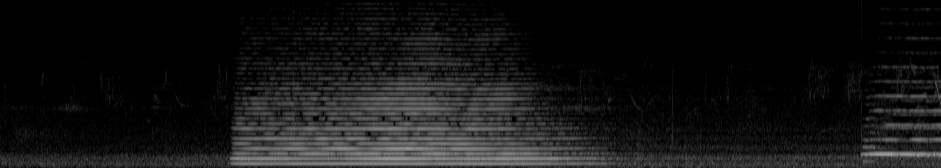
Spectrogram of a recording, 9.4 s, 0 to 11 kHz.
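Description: Locomotive horn of the approaching 17007 Darbhanga Express, still out of sight. It sounds faintly at first, then gives one loud blast of about four seconds that fades away, and near the end a second, higher-pitched horn note begins.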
